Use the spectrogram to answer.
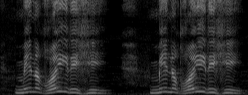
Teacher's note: من پہ اظہار ہوگا چونکہ نون ساکن کے بعد غین حرف ہلکی کا حروف ہے، تو وہ ظاہر کر کے پڑھیں گے، یعنی بغیر گنہ پڑھیں گے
